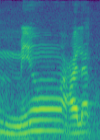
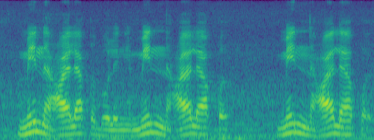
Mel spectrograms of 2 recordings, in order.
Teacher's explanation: نون ساکن کے بعد حروف حلقی میں سے عین آ رہا ہے، اس لیے اس کو من علق بولیں گے، من علق، من علق، میو علق نہیں، ظاہر کر کے پڑھیں گے۔ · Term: اظہار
